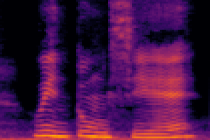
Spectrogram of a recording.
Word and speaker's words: 运动鞋: 앞에 있는 윈이라고 하는 단어가 여기도 유로 적혀져 있긴 하지만 이 친구가 원래 유땡땡 발음이죠. 그래서 윈으로 발음되는 거에 주의를 해주시고요. 운동화 다시 한번 발음을 해보면 윈동시에 윈동시에 자, 그래서 운동화를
